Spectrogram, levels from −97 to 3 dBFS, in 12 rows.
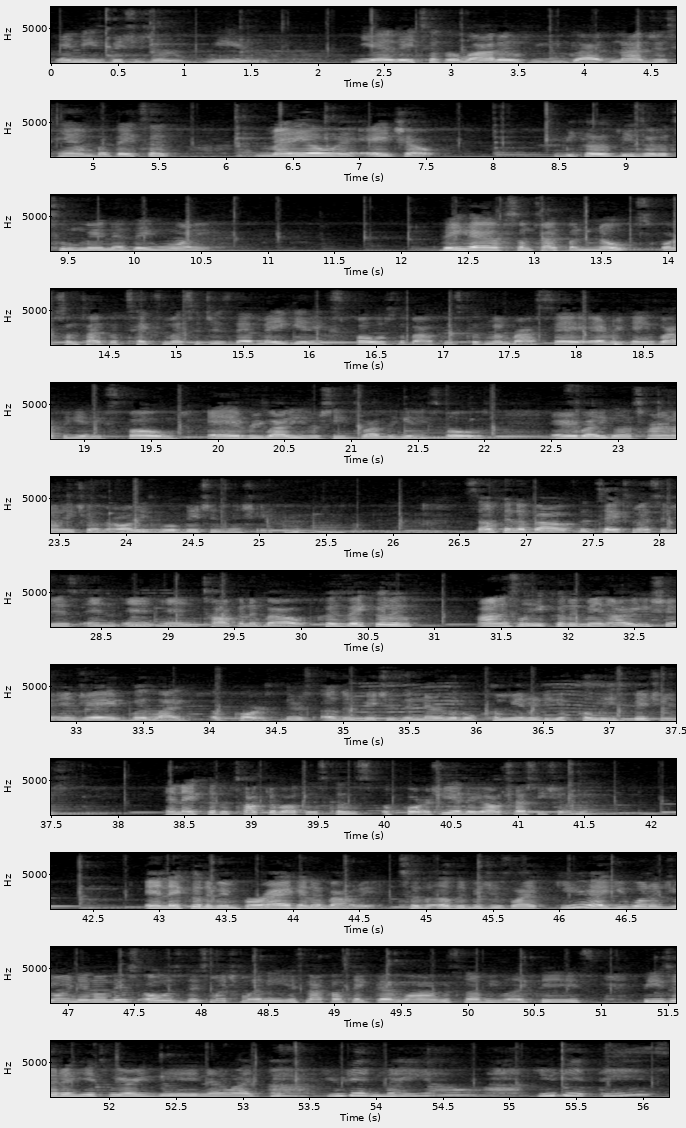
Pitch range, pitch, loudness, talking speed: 170-210 Hz, 185 Hz, -25 LUFS, 195 wpm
